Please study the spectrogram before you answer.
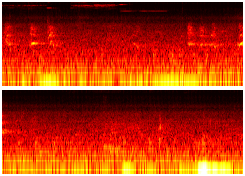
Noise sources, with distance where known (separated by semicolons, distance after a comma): dog barking or whining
